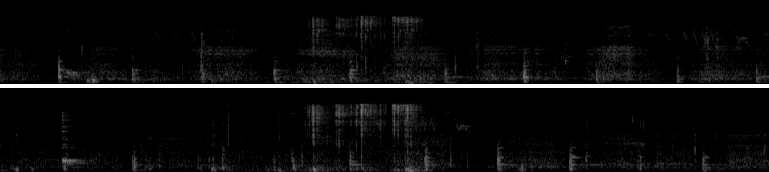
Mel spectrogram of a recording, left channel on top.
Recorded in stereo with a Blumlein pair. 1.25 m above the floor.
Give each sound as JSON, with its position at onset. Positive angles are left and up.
{"t": 0.6, "sound": "a cowbell", "azimuth_deg": -50, "distance_m": 2.5}
{"t": 2.1, "sound": "tearing paper", "azimuth_deg": -65, "distance_m": 3.0}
